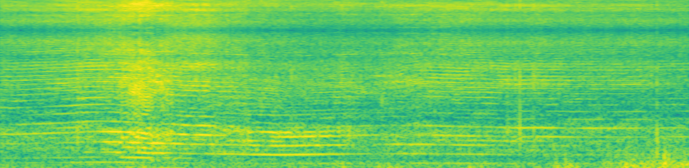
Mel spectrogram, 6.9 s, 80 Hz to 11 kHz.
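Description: RC flying wing's 1450 kv electric motor and 9x4 slow-fly propeller buzzing as the plane flies past, its pitch falling about a second in and then holding steadier and fainter. Wind rumbles on the microphone, heavier near the end.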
